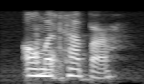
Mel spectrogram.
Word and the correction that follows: Ometepec: Yeah, Ometepec.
